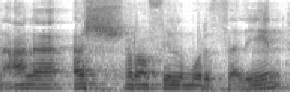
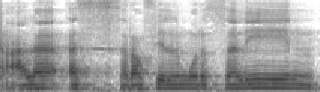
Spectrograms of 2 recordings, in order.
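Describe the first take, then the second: First: "ashrafil" with a clear sh, slow and drawn out; correct shin sound. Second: "asrafil" with a plain s, slow; wrong sin sound. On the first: Teacher demonstrates the correct salawat with a clear shin. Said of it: "dia ingin mengatakan". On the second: Teacher demonstrates the wrong salawat with a plain s. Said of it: "dia membaca". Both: Shown as a demonstration.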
